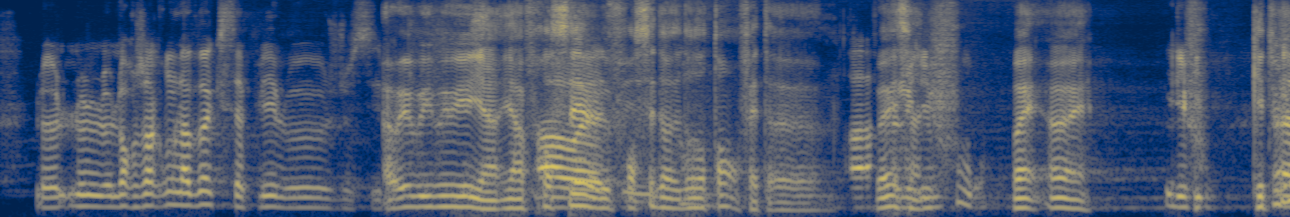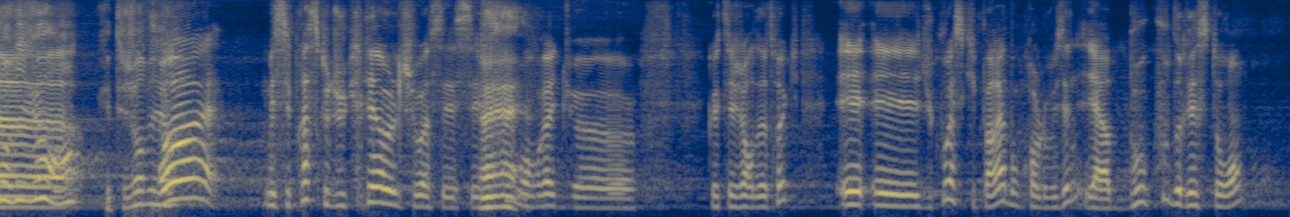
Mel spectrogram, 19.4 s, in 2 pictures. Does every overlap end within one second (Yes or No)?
No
